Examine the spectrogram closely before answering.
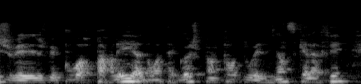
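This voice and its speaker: There is a somewhat breathy edge to this man's voice. The pitch variation is ordinary. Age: 30s. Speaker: sales manager in recruitment tech. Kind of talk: podcast interview. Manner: hesitant, many fillers and repetitions.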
